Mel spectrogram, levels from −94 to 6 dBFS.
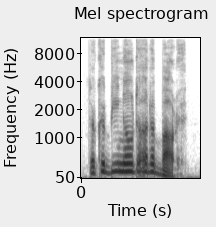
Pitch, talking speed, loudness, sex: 155 Hz, 350 wpm, -16 LUFS, male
